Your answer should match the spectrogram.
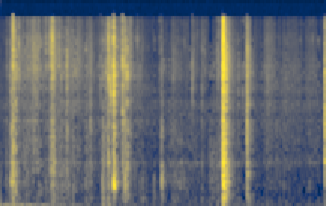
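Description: Cardboard mailer box being torn open and handled: a tearing rustle at the start, then a few short sharp snaps and rustles of the cardboard, the loudest about three seconds in.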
